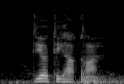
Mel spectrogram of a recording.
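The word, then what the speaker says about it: Teotihuacán: Teotihuacan. Teotihuacan is how you pronounce this place.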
